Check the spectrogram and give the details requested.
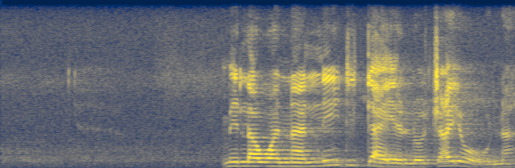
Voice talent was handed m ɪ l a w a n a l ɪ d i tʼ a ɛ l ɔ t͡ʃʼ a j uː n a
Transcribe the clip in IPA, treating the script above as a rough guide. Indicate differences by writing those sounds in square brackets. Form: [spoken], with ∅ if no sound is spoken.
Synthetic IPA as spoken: m ɪ l a w a n a l ɪ d i tʼ a ɛ l ɔ t͡ʃʼ a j [ɔː] n a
